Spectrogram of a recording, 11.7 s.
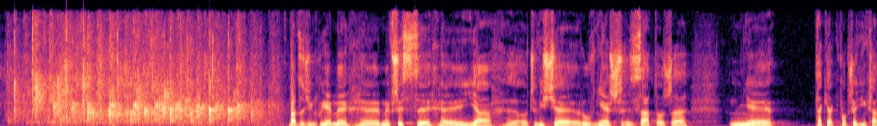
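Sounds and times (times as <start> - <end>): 
applause: 0.0 - 4.0
speech: 3.9 - 11.6.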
